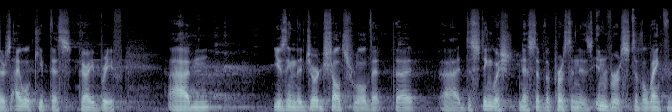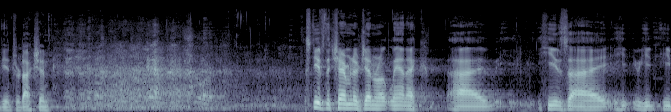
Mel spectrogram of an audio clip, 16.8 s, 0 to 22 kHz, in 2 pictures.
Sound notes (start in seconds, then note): 9.3 laugh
